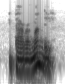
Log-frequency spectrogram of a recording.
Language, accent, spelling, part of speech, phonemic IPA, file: English, Southern England, barramundi, noun, /ˌbæɹəˈmʌndi/, LL-Q1860 (eng)-barramundi.wav
- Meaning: A diadromous fish of species Lates calcarifer, of the Centropomidae family, order Perciformes, widely distributed in the Indo-West Pacific; a popular food fish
